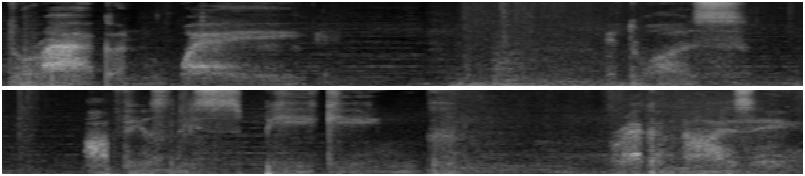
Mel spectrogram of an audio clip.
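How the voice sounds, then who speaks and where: A man softly narrating a fantasy game as ASMR, in a breathy whisper with slow, dramatic storytelling and long pauses. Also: over music.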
